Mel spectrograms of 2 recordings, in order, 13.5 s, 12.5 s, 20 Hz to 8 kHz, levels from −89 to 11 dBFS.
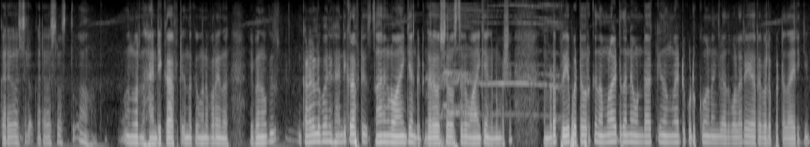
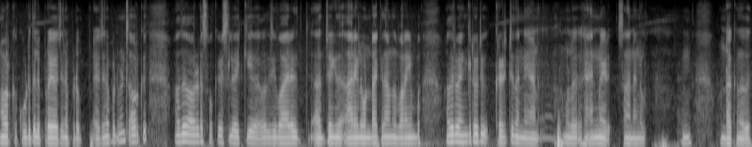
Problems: low volume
